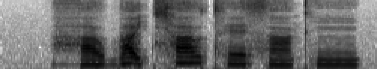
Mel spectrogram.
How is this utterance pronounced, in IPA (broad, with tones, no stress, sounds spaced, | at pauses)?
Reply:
h a˨ ʊ̯ b a̰˦˨ ɪ̯ t͡ɕʰ a˦ ʊ̯ tʰ e˨ sʰ ã˨ kʰ ĩ˨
